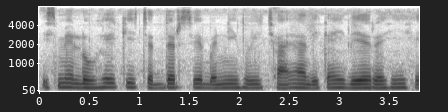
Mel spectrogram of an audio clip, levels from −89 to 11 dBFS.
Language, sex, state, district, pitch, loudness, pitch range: Hindi, male, Uttar Pradesh, Lalitpur, 135 Hz, -17 LUFS, 130-140 Hz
